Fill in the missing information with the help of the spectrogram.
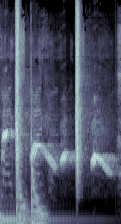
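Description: A human whistle glides downward in pitch, then holds a few sustained notes, over a booming bass beat with sharp percussive hits.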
